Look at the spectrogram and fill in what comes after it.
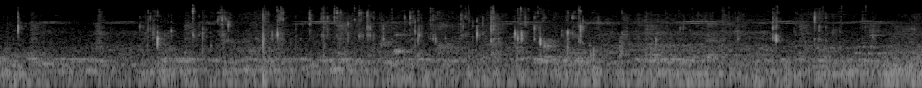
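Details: Shih Tzu puppy chewing his chew stick indoors in a small room, a steady run of wet, crunchy gnawing clicks and soft bites with brief sharp cracks scattered throughout.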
